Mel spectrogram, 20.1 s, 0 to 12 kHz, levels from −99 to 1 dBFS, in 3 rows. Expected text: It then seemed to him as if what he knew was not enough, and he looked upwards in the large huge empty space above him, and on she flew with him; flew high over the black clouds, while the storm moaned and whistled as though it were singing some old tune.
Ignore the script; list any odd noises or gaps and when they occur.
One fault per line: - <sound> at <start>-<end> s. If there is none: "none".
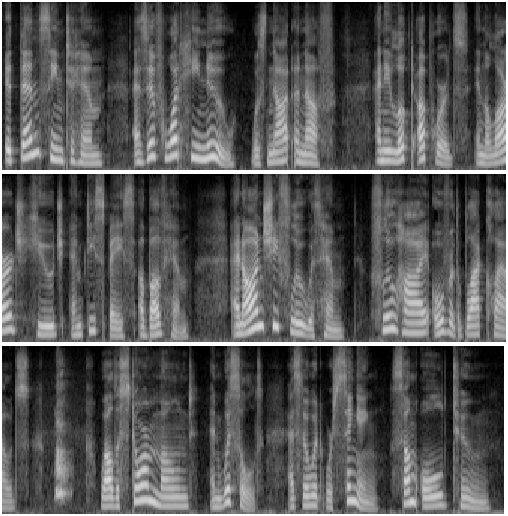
- bark at 14.1-14.4 s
